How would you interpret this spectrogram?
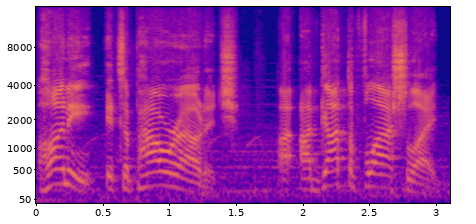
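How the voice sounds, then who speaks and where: A man's voice: sits high, sing-song, moderate pace, sharp tone, full character voice. An earnest, intense man in a dramatic video game. His voice is everyday and natural, that of an anxious husband, with music playing behind it. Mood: warm, reassuring.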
